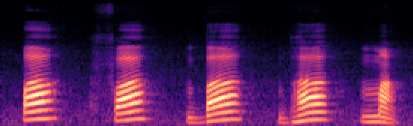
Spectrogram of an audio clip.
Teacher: अब देखिए इन व्यंजनों को बोलने में हमारे दोनों होंठ आपस में स्पर्श करते हैं, इसलिए इसको ओष्ठ व्यंजन कहा जाता है।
